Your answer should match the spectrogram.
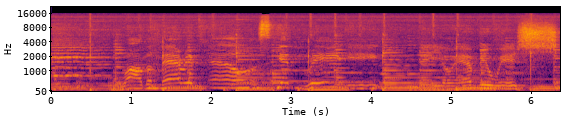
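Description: Live band music: held chords over a bass line, a gliding melodic lead line entering about a second in, and two cymbal crashes, one near the middle and one at the end.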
